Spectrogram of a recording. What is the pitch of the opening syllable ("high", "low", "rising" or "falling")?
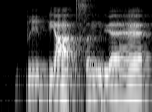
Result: high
